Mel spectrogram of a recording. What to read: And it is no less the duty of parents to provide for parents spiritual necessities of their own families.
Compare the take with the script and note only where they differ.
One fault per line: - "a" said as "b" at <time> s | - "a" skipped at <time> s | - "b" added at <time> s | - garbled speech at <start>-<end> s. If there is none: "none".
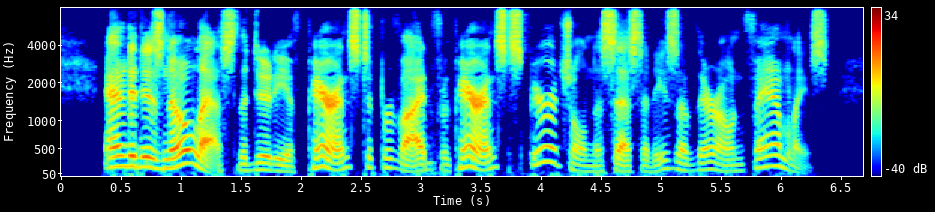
none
